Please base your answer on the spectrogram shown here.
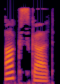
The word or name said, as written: oxcart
